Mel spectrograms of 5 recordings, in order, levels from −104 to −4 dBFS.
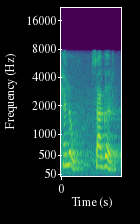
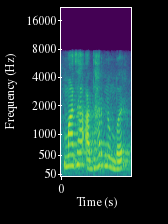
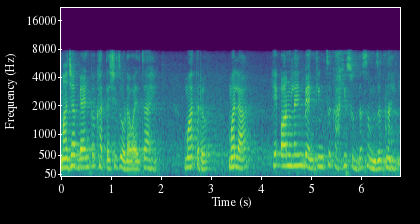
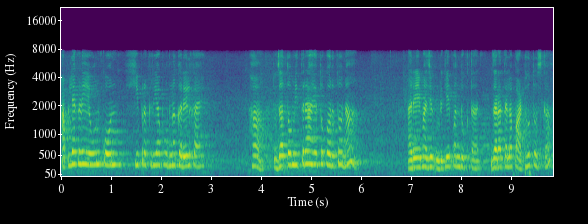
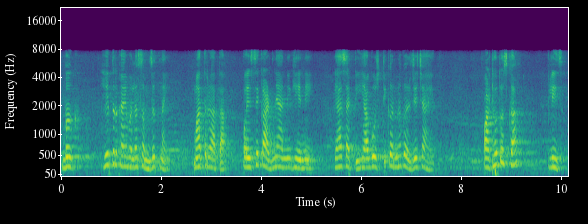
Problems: constant background noise, continuous background conversations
